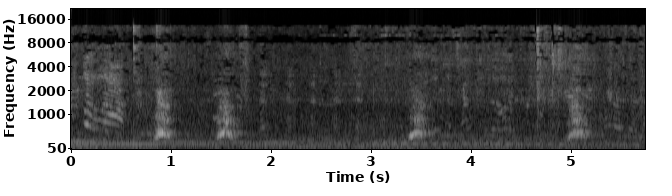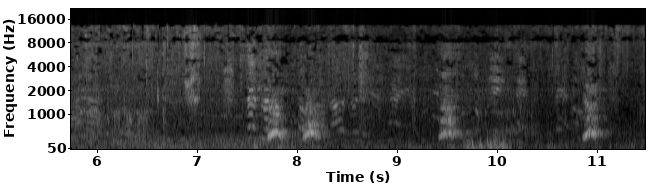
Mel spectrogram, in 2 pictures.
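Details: Dog at play with another dog, giving short yipping barks roughly every one to two seconds over a background of people talking.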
